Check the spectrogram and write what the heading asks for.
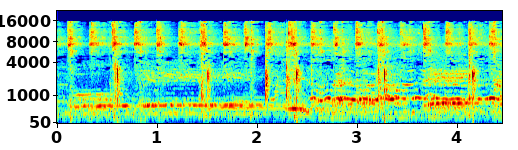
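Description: A congregation singing a gospel song together, with a steady beat struck a little more than once a second.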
